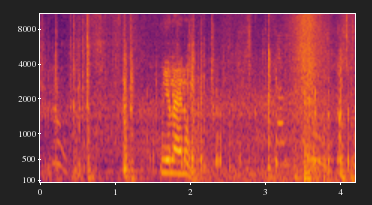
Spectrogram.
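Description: A car door being opened, heard from inside the cabin, with a short rush of air about three and a half seconds in.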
